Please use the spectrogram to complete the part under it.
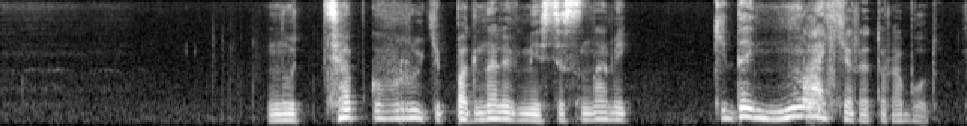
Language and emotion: Russian, angry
